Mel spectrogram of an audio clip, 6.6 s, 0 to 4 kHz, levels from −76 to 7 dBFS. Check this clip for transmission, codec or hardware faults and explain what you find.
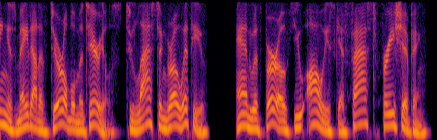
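Checking this clip turns up no faults to explain.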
